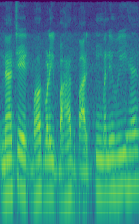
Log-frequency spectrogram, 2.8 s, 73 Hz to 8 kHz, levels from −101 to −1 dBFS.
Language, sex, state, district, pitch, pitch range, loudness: Hindi, male, Uttar Pradesh, Jalaun, 140 Hz, 130-150 Hz, -23 LUFS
